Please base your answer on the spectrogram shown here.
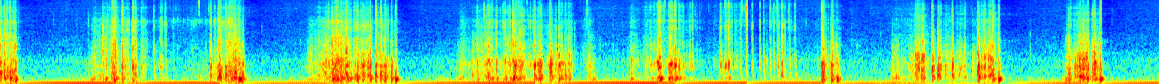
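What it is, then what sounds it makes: Scouring sponge (nylon pad on foam), scratched. A metal-tipped pencil scratches the green nylon scouring pad on a dry foam Scotch-Brite sponge. Repeated bursts of rough, crackling scraping noise come in uneven strokes over a steady low hum.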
